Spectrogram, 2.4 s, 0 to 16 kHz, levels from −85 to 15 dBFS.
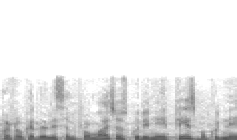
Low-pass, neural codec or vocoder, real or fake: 7.2 kHz; codec, 16 kHz, 2 kbps, FreqCodec, larger model; fake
